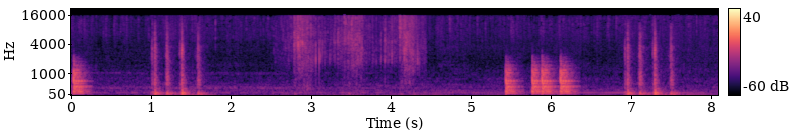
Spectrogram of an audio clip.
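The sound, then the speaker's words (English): Handles of locked car doors are pulled while someone tries to find a car to get running outside the city, giving sharp metallic clunks in quick bursts of three or four, with a softer rustling scrape between them. Fairly loud, no voices. “Does everybody lock their doors?”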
